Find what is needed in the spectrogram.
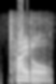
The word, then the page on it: tidal: American English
